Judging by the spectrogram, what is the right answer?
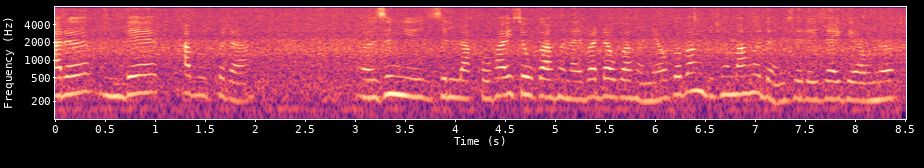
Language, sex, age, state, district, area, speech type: Bodo, female, 30-45, Assam, Kokrajhar, rural, spontaneous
